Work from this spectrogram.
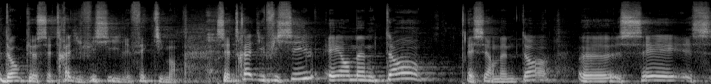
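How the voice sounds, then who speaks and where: A man's high voice at a fairly slow pace, with very wide pitch swings, audible room echo and noticeable background noise. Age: 70s. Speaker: economics professor. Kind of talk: lecture. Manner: hesitant, many fillers.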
